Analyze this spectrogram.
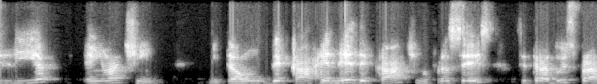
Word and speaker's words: Descartes: Se escreve Descartes, né? Mas se lê sem S, Descartes. Porque ele era francês, né?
